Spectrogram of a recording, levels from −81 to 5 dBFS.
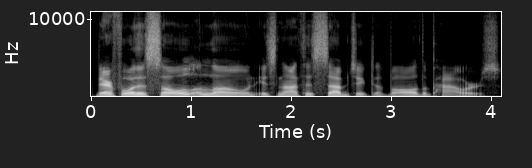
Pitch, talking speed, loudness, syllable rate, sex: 115 Hz, 175 wpm, -20 LUFS, 4.7 syllables/s, male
